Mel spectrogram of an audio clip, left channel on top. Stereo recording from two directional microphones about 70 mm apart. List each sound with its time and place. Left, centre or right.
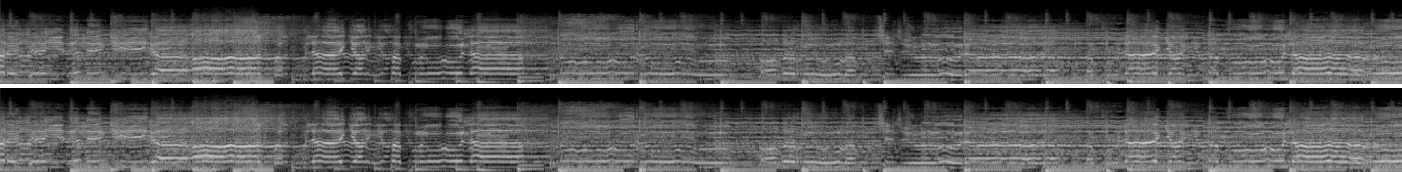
0.0 s music: right
9.5 s music: right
